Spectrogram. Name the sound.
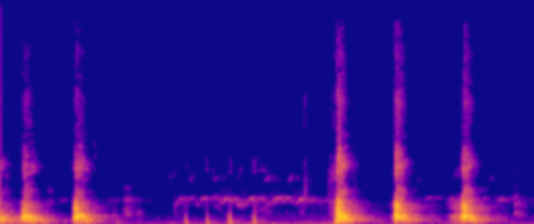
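dogs barking while playing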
